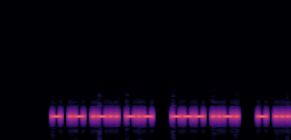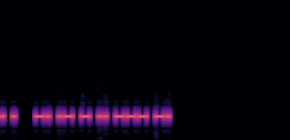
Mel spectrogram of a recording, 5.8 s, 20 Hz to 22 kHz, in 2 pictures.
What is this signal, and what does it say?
Morse code, heard as a keyed tone, about 45 wpm, 690 Hz. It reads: TALK OF THE NATION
